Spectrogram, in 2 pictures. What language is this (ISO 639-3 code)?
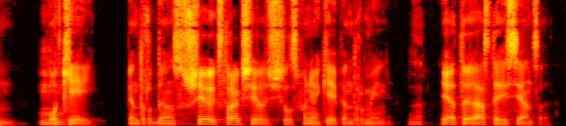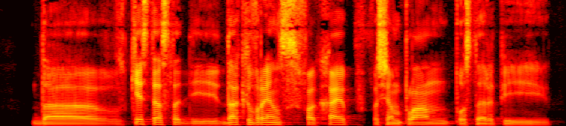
ron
